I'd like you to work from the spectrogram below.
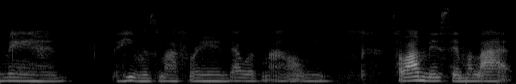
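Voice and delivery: very soft, low remembrance; real subdued grief. Real, not acted. Woman remembers her late friend, quietly mournful. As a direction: say it low and hushed, missing him.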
